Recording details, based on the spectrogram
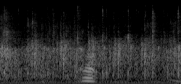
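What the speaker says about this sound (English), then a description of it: "So let's give them a round of applause." An audience at a talk in the Gateway Film Center applauds with a dense wash of clapping, and a voice briefly speaks over it partway through.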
